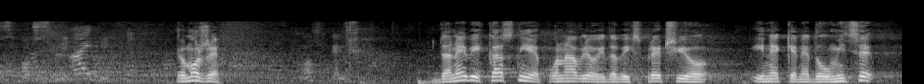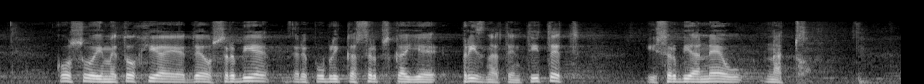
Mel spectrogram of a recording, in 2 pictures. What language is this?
Serbian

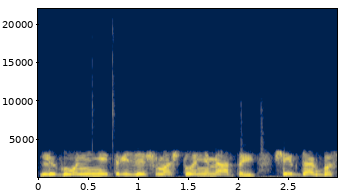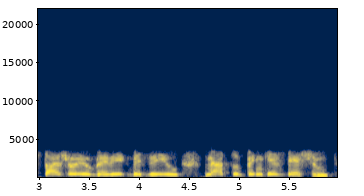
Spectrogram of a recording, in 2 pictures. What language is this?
Lithuanian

